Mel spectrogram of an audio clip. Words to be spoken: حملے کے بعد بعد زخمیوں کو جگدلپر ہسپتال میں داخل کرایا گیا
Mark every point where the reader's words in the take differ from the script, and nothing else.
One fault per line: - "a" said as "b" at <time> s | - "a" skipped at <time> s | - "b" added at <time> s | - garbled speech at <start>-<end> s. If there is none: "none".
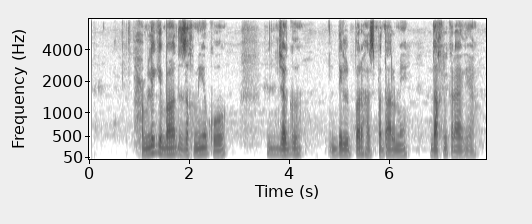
- "بعد" skipped at 1.8 s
